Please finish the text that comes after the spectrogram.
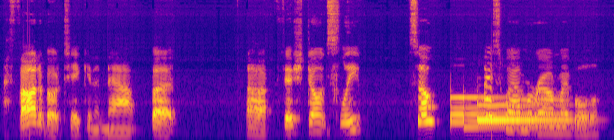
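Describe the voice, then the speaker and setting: A woman's voice: low-pitched, very animated, measured pace. A woman reading a children's picture book aloud as a put-upon goldfish keeping a diary, with exaggerated, exasperated emphasis. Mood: weary, deadpan. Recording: dull lo-fi sound.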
